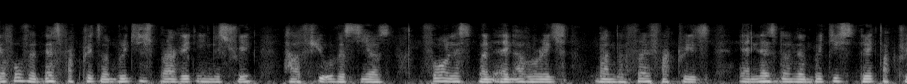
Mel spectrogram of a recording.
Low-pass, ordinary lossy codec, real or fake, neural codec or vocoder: 7.2 kHz; MP3, 32 kbps; fake; codec, 16 kHz, 2 kbps, FreqCodec, smaller model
